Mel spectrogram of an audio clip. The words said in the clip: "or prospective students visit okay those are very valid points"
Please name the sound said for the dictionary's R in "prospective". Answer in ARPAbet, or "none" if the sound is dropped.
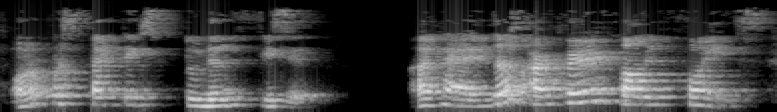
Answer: none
